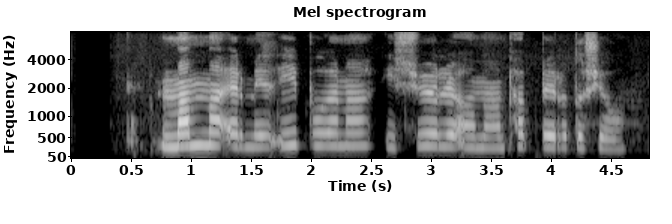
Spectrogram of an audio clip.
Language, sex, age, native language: Icelandic, male, 18-19, Icelandic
